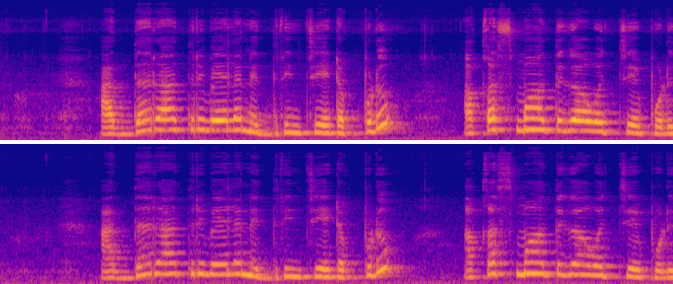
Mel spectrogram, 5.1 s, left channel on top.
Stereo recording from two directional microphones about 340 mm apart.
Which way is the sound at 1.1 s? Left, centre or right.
Left.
